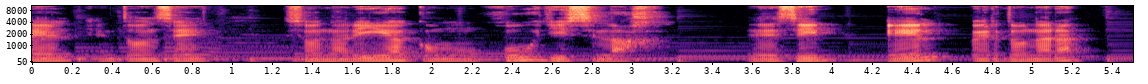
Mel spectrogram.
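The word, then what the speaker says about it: יסלח: Entonces aquí se pronuncia esta palabra como yislach, que significa él perdonará. Y si lo acompañamos con el pronombre hu, que significa él, entonces sonaría como hu yislach, es decir, él perdonará.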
